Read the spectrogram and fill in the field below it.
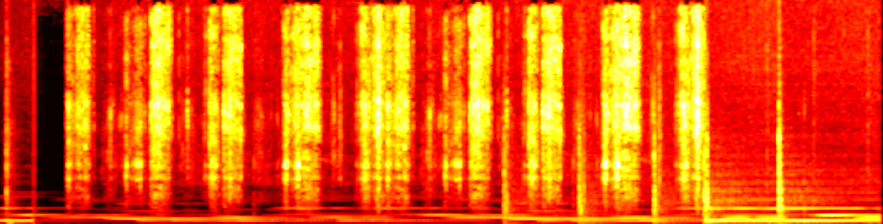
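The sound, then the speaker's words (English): A pencil being sharpened, with repeated gritty grinding strokes over a steady whirring tone, going on continuously for several seconds with no talking. “Um, are you gonna do anything but sharpen that pencil?”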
